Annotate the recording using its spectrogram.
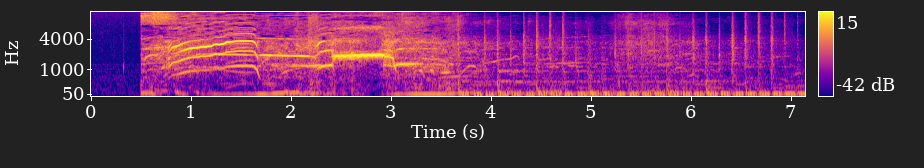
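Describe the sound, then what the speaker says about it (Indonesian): Crowd at a night market in Purworejo, Central Java, screaming and shouting in panic as an ombak banyu ride collapses, with high shrieks, clattering bangs and rhythmic thumping beneath. "Jeritan histeris dan teriakan panik terdengar saat wahana ombak banyu di sebuah arena pasar malam tiba-tiba roboh"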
